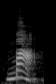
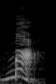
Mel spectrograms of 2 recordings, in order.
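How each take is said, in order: Both takes have the same delivery.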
